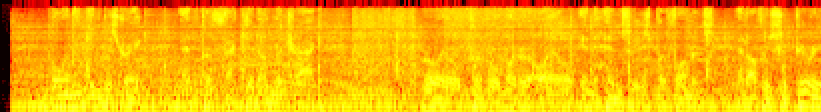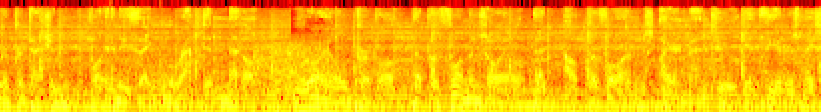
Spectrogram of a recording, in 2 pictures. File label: Promo Trailer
